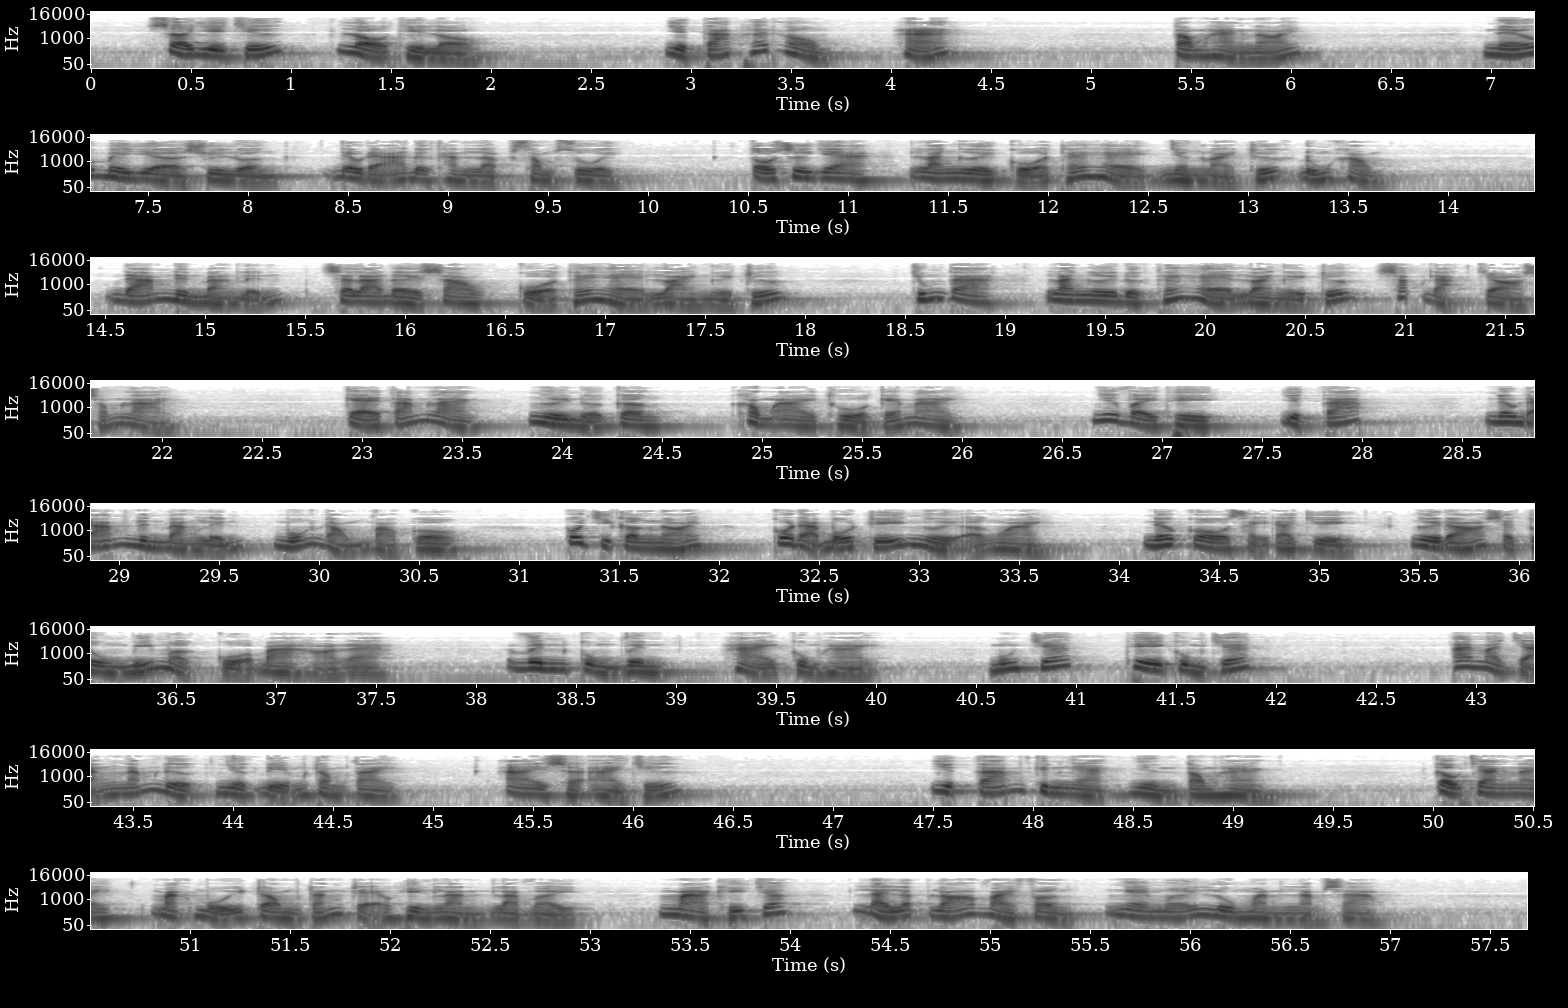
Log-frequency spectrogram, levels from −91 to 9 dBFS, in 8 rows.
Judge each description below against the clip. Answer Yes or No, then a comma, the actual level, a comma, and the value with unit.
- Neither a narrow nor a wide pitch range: No, wide, 6.1 semitones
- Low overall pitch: Yes, low, 115 Hz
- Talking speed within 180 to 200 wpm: Yes, average, 185 wpm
